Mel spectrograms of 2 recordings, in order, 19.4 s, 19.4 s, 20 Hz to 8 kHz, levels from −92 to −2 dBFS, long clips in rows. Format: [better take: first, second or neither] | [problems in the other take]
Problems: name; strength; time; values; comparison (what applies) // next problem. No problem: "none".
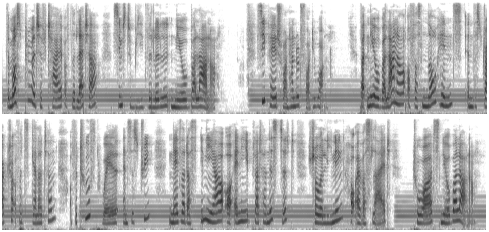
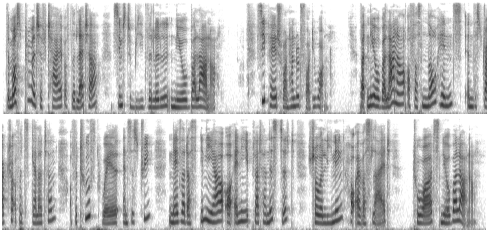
second | background sound (Wind instrument, woodwind instrument); 15 dB below the speech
